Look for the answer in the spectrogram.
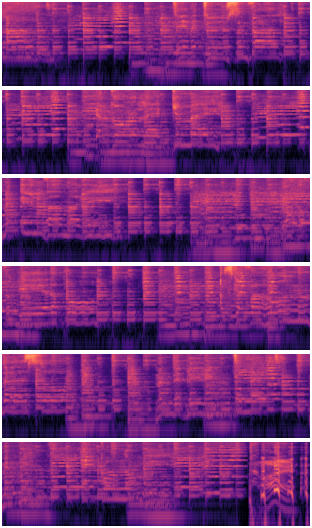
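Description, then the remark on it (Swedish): A Swedish-language song with a male voice singing over full backing music plays steadily for nearly half a minute at a constant, fairly loud level, ending with a brief louder burst. “någon av dem sjunger Jag brukar se på allt”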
